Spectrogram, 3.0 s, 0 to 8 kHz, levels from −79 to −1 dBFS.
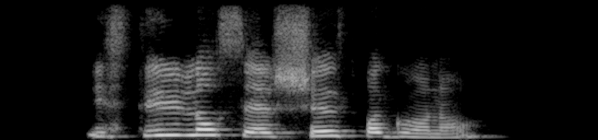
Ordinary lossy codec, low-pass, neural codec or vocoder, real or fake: none; none; codec, 16 kHz, 2 kbps, X-Codec, HuBERT features, trained on general audio; fake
